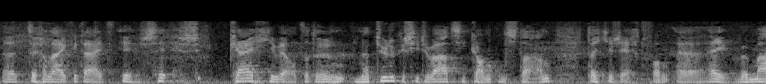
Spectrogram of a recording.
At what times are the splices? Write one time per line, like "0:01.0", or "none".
none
